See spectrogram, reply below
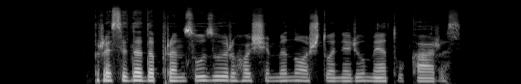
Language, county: Lithuanian, Marijampolė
